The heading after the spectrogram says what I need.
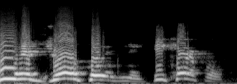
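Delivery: high shouted voice. A player speaks for their character in a tabletop game, shouting a warning. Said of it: "Luna shouts".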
